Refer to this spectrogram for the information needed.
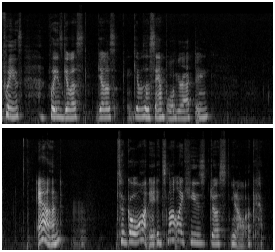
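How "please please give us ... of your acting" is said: earnest, beseeching, repeated pleading. Retelling how he begs the players for a sample: imitating someone begging. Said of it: "begs them".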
